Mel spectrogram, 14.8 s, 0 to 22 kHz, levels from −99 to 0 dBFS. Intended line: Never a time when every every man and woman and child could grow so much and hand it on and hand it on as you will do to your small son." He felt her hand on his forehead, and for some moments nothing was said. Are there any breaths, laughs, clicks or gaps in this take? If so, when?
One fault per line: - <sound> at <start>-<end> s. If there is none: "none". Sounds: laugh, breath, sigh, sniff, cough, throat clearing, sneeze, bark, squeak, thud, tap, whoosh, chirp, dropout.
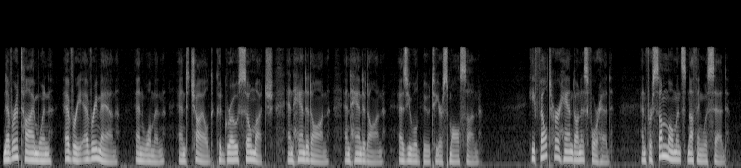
- dropout at 8.4-8.5 s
